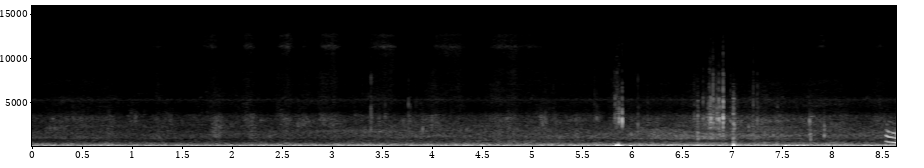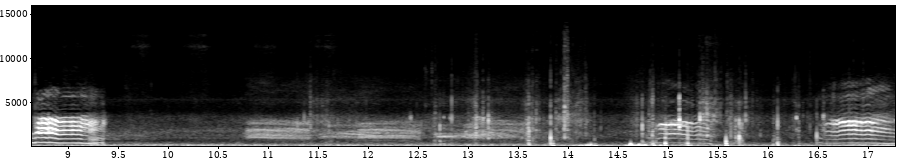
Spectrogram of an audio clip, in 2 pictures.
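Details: Stray cat recorded on a GoPro gives a few scattered meows, one sharp descending cry near the middle and a run of wavering meows toward the end, over a steady low rumble and rustling background.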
